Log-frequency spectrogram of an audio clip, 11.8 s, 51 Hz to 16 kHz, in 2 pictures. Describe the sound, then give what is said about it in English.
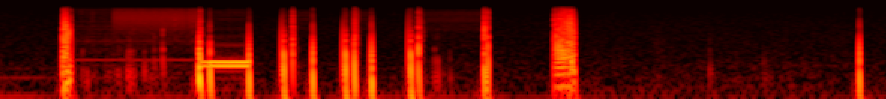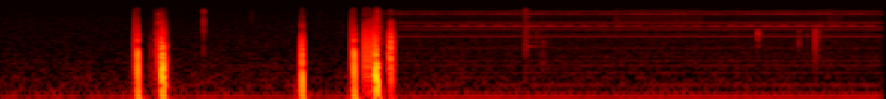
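Telephone line sounds on a call dialed through a direct trunk to a non-working number in Hertford, North Carolina: sharp, irregular switching clicks with silent gaps, then a faint steady line tone settles in. “We will drop the director and then dial 92. That'll put us into the Hertford direct trunk. Then we'll dial 8111, which is a non-working number.”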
